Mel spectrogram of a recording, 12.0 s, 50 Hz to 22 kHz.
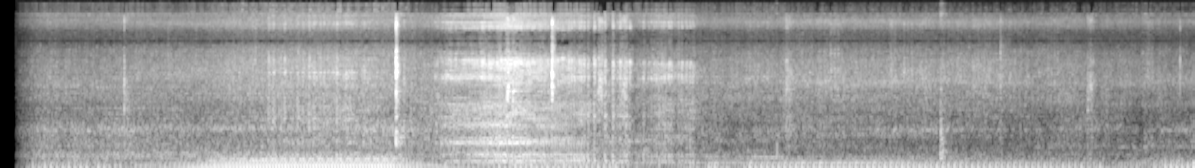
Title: Jeep JK 4WD clunk sound please help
